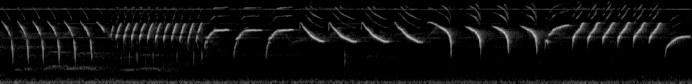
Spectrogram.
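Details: Canary song for coaching other canaries. Down-slurred chirps lead into a dense rattling trill, then a long series of clear swooping whistles, about three per second, closing in another fast trill.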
